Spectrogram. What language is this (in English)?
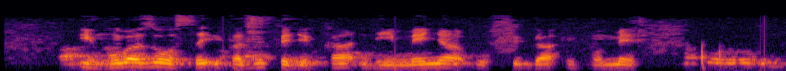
Kinyarwanda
